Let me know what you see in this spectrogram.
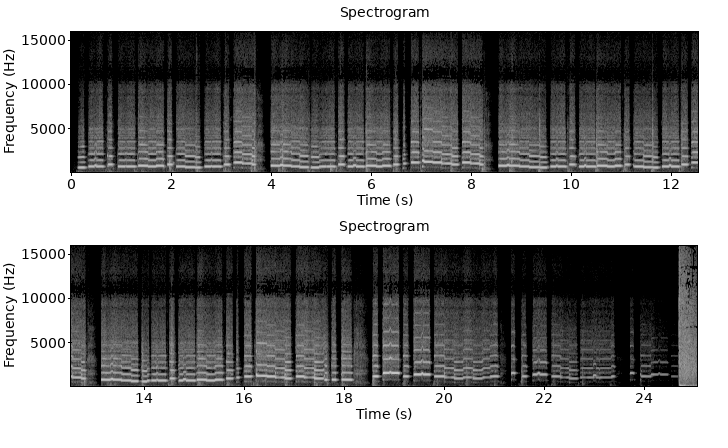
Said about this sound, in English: Here's a little bit more tin whistle.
